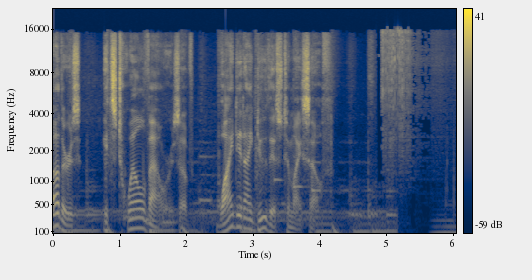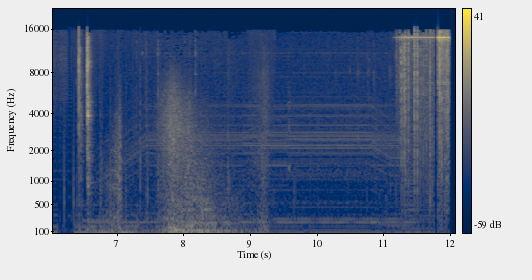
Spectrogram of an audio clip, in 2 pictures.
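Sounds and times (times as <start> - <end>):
low sustained electronic tones: 5.7 - 12.0
deep bass hit with swish: 6.6 - 10.1.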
